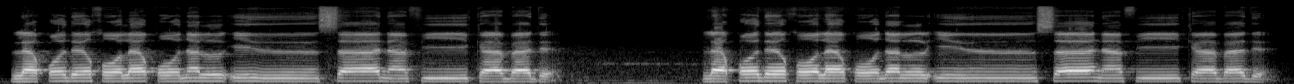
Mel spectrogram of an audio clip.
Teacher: di akhir ayat atau dalam keadaan waakaf itu huruf dal juga disukunkan dan menghasilkan sifat Qalqalah huruf Dal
